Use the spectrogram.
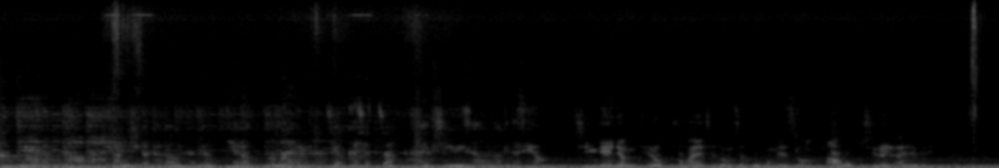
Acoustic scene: car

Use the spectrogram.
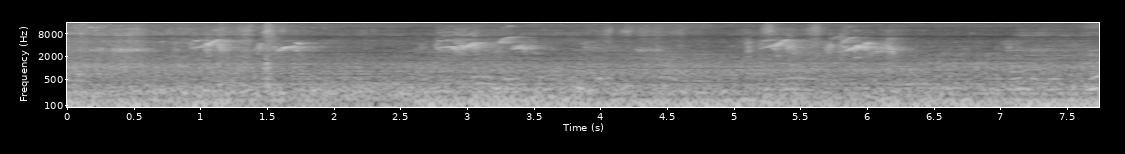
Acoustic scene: park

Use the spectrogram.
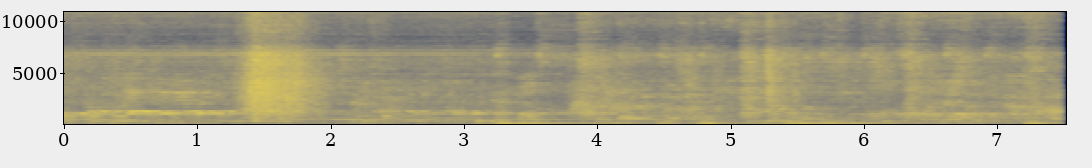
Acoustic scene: cafe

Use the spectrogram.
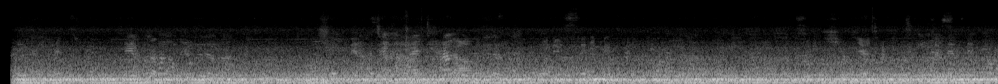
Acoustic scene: subway train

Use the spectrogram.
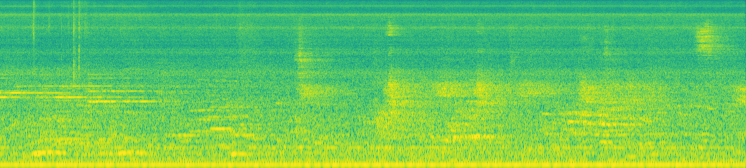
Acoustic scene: subway station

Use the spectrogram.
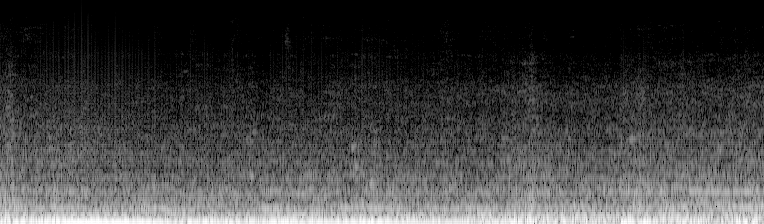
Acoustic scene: bus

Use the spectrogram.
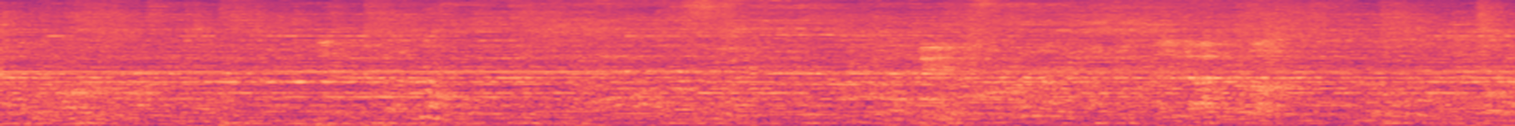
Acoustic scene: cafe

